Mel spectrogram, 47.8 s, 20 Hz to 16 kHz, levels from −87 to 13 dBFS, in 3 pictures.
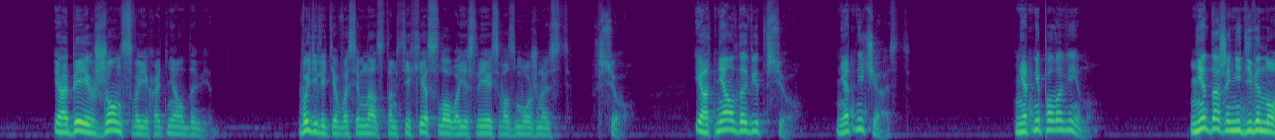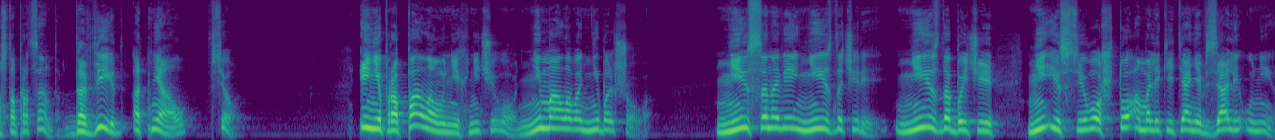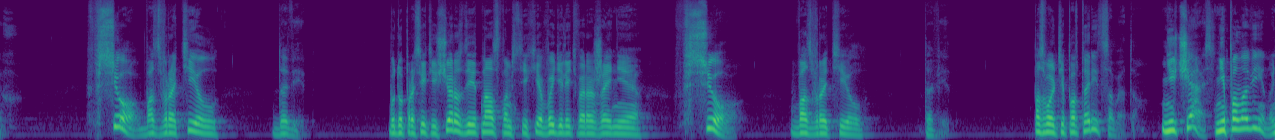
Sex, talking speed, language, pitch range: male, 105 wpm, Russian, 125-200 Hz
